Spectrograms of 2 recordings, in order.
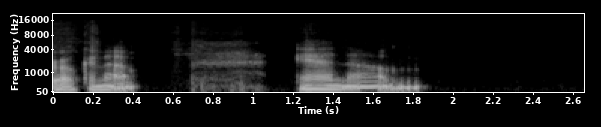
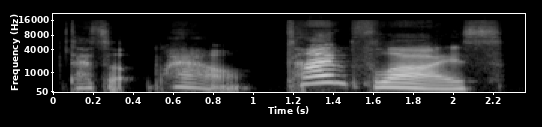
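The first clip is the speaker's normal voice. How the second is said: ordinary talk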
